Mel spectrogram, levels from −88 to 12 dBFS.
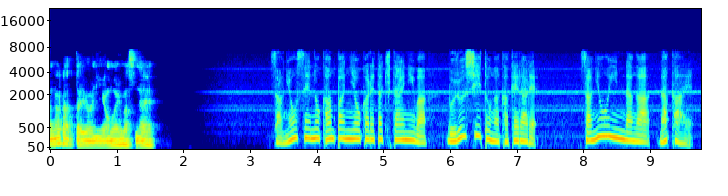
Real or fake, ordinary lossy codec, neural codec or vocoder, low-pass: fake; none; vocoder, 44.1 kHz, 80 mel bands, Vocos; 7.2 kHz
